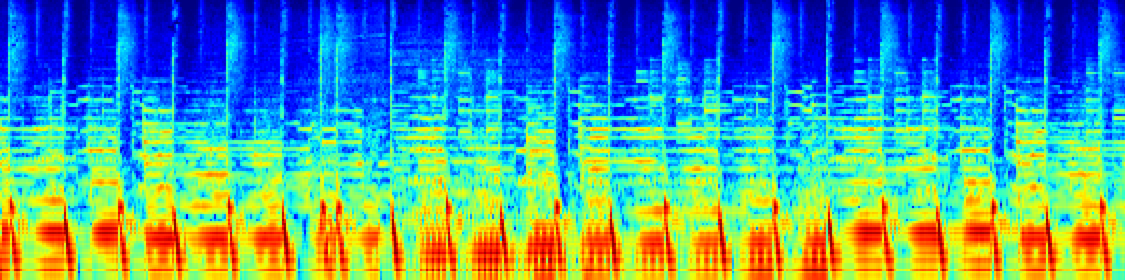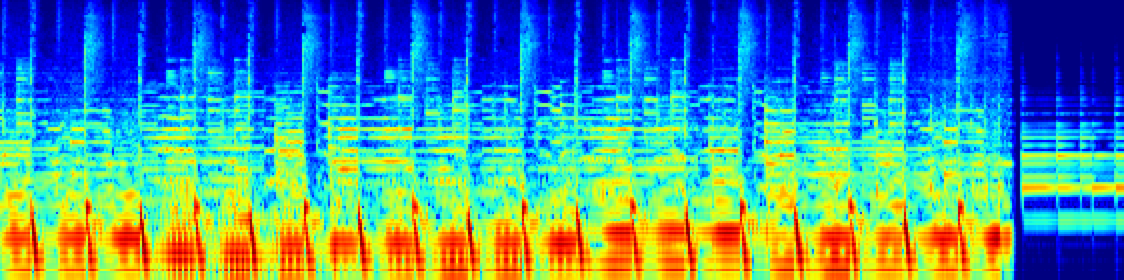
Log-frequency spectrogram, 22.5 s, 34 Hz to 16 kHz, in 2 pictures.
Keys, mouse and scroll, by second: 2.4 click, 10.3-12.5 typing, 17.4 click, 18.6-19.3 scroll, 19.3-20.2 scroll, 21.1-21.8 scroll, 21.8 right click.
